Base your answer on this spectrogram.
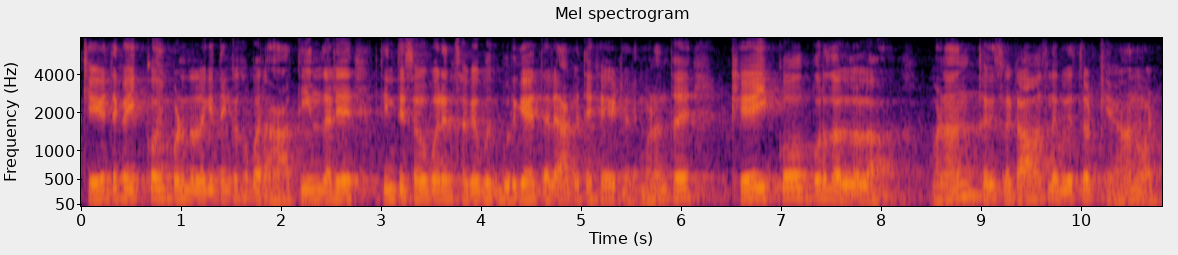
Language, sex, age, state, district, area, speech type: Goan Konkani, male, 18-30, Goa, Pernem, rural, spontaneous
